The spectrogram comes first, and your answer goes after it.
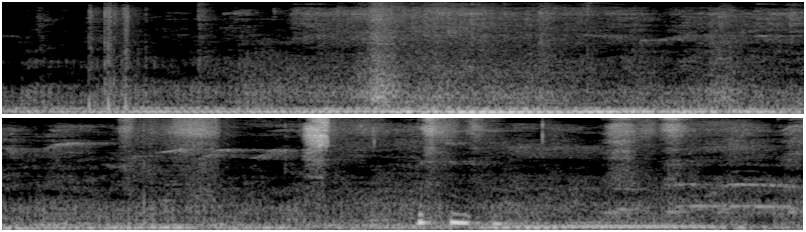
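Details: A pet cat named Soleh snoring: a low, rough, droning rumble that swells over about three seconds, fades, then returns near the end, with faint rustling and light background noise.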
